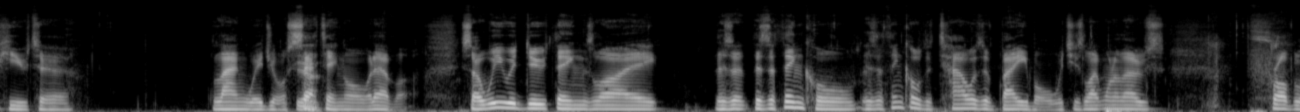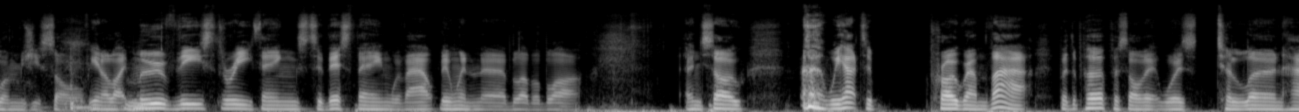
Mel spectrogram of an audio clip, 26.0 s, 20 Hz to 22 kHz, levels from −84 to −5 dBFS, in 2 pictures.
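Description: Nothing goes wrong anywhere in this recording, so there's no technical fault to point out at any moment.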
